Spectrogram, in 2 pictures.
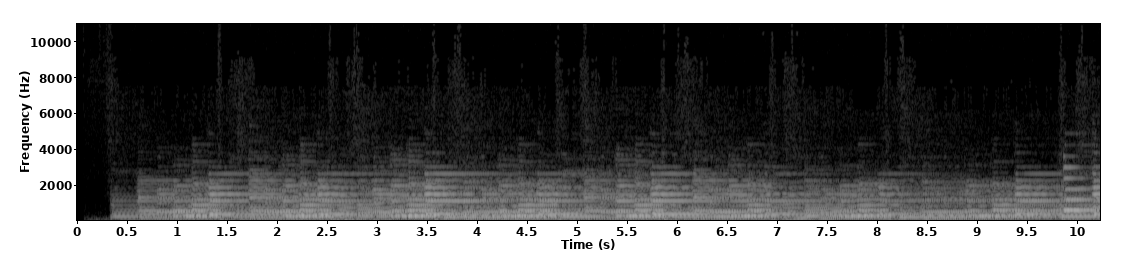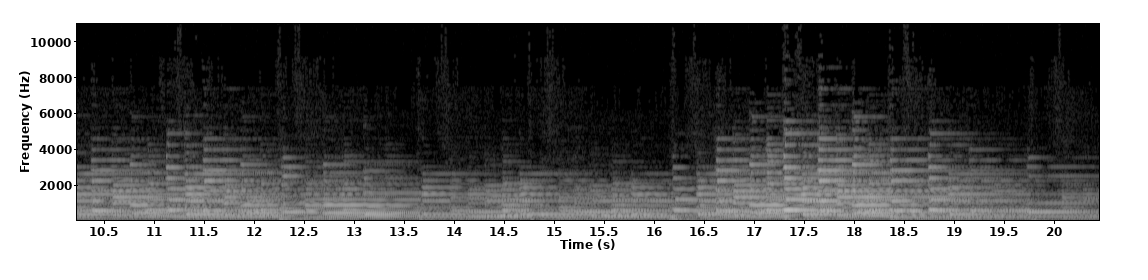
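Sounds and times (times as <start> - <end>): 
calm piano music: 0.3 - 20.4.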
